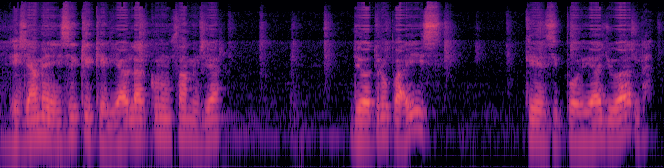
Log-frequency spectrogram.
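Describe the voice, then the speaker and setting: A man gives a sermon-style testimony, recounting a dream and then moving into Bible teaching. His voice is mellow and dark at an ordinary pitch. He often speaks straight to his listeners. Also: steady tone, normal speed. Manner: storytelling, addresses listeners directly. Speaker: preacher at a cell group.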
